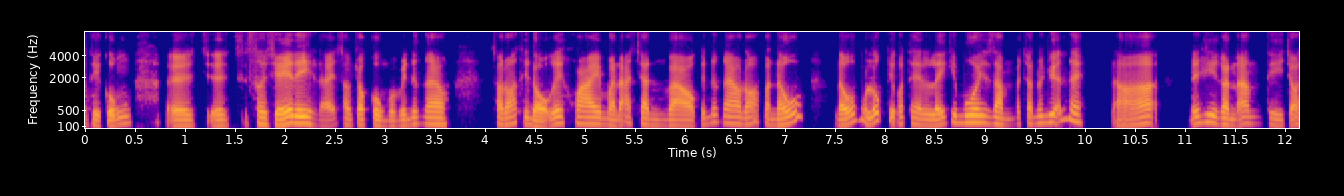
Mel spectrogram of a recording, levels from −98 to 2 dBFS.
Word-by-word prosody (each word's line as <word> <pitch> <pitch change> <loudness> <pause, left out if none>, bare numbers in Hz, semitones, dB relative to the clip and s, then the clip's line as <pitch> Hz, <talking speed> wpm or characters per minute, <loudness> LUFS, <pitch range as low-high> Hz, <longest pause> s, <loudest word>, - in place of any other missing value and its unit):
thì 120 0 -3
cũng, 150 +9 -1 0.3
ờ, - - 0 0.2
chê 120 0 -2
s - - -17
sơ 150 -1 +1
chế 135 +5 +7
đi, 165 -2 +7
đấy, 115 0 -3
sau 140 - -5
cho 130 - +3
cùng 120 -3 -2
vào 115 - -5
với 120 - -2
nước 150 +3 -4
ngao. 150 -2 +2 0.5
Sau - - +1
đó 150 +3 +1
thì 150 - -2
đổ 110 -2 +3
cái 160 +3 +2
khoai 155 -2 +3
mà 130 -3 -1
đã - - -1
chần 130 -3 -3
vào 120 -2 +3
cái 145 +5 -9
nước 185 +4 -9
ngao 160 -2 +2
đó 150 +1 -1
và - - -1
nấu, 135 - +1 0.3
nấu - - +2
một - - -7
lúc - - +1
thì - - -2
có - - -3
thể 145 -3 -2
lấy 130 +2 +1
cái 185 - -2
muôi 175 0 +3
dầm 150 -4 +1
ra 145 - -9
cho - - -2
nó 170 - -5
nhuyễn 190 +9 -1
đi, 205 -5 +2 0.3
đó. 155 +5 +2 0.3
Đến 155 - -2
khi 180 -2 +1
gần 145 -3 +2
ăn 160 +2 0
thì 130 -4 -7
cho - - -1
145 Hz, 265 wpm, -24 LUFS, 130-160 Hz, 0.5 s, chế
